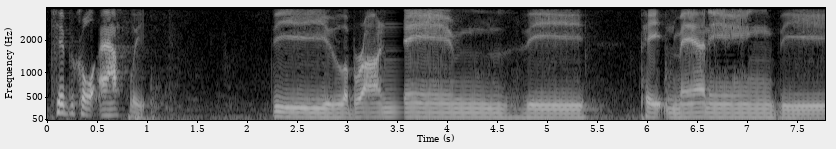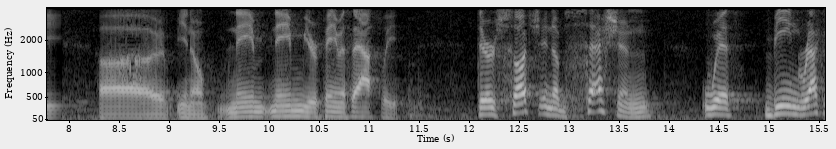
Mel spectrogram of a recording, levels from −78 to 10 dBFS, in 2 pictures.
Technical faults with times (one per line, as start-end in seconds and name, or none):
3.40-3.59 long network dropout
7.73-7.94 long network dropout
